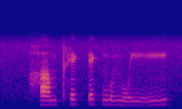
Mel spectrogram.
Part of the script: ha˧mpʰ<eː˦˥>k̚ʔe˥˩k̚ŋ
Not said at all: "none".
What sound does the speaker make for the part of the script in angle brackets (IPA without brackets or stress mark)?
e˦˥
